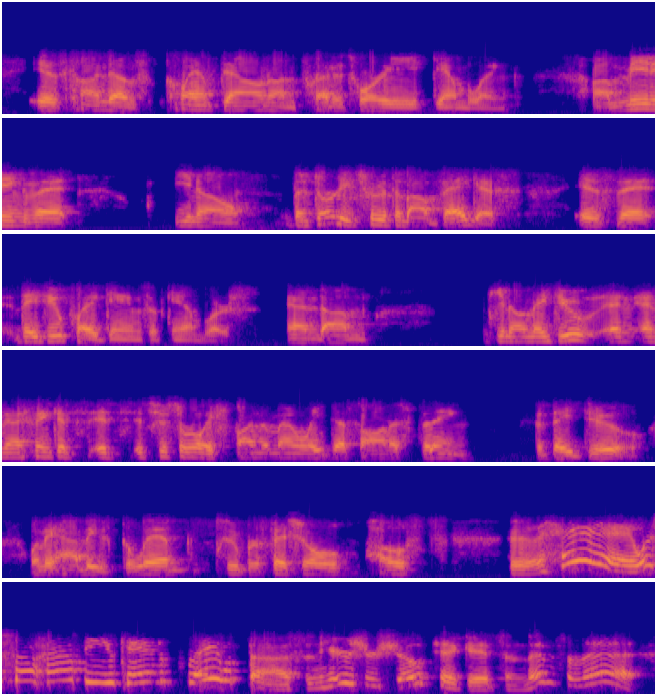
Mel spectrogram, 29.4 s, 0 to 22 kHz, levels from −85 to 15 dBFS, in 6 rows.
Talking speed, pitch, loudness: 155 wpm, 130 Hz, -23 LUFS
